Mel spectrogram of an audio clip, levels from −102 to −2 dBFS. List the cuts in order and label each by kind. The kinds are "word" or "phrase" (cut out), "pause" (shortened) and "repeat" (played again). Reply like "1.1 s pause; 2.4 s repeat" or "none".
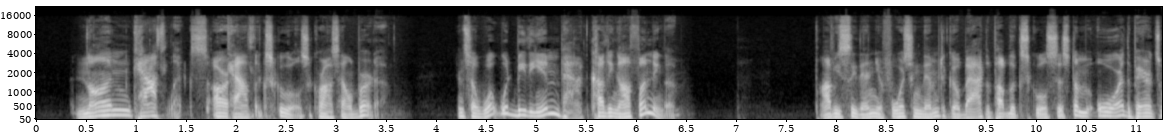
1.9 s word; 5.5 s word; 6.3 s word; 9.5 s word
